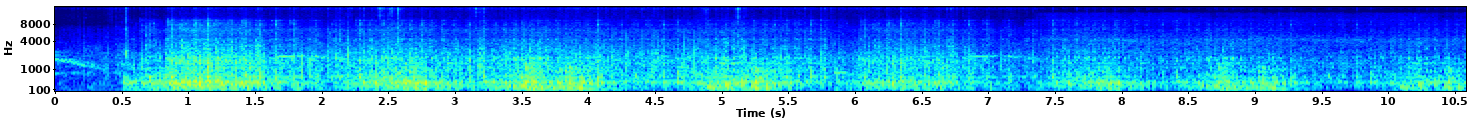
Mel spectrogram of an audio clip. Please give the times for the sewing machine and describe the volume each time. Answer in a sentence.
You can hear the sewing machine from 0.0 to 10.5 s, getting quieter.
